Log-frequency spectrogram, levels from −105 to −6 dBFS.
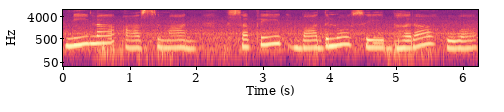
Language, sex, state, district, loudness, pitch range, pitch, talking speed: Hindi, female, Haryana, Jhajjar, -15 LUFS, 210-270 Hz, 220 Hz, 65 wpm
